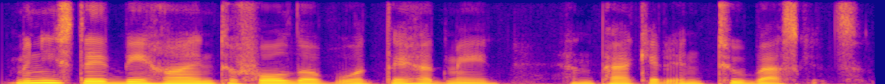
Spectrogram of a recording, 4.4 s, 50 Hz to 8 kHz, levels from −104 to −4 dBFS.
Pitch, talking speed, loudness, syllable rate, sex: 130 Hz, 215 wpm, -16 LUFS, 4.9 syllables/s, male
